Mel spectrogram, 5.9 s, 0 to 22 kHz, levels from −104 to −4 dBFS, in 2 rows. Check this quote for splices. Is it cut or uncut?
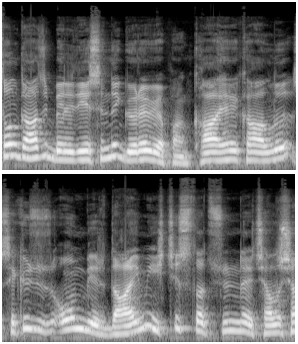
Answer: uncut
